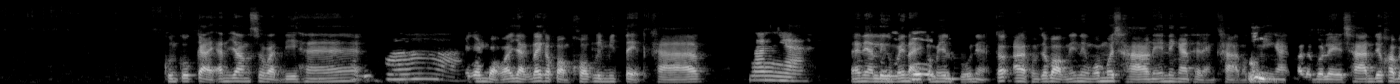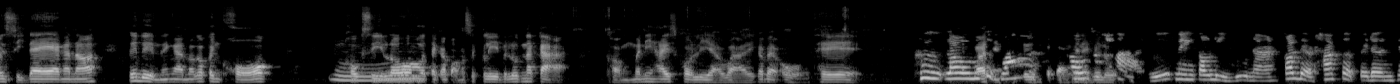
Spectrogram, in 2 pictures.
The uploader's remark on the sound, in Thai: สดจากโซล เกาหลีใต้. รายการนี้เป็นการทดลองนำรายการสดมาบันทึกเสียงเพื่อลงในเวอร์ชันพอดแคสต์ ทำให้คุณภาพเสียงไม่ได้สมบูรณ์แบบมากนัก มีการพูดซ้อนกันเป็นระยะๆ.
